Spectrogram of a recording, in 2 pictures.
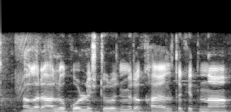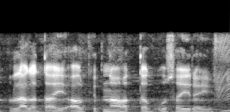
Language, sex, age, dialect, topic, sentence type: Bhojpuri, male, 25-30, Western, agriculture, question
